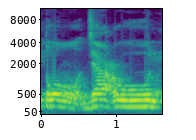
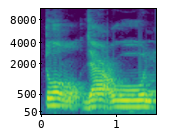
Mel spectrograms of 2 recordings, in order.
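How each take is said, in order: Both takes have the same delivery.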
